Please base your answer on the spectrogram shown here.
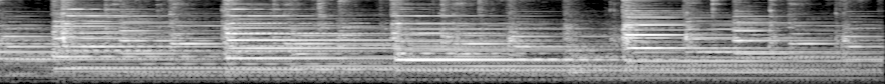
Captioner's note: bells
